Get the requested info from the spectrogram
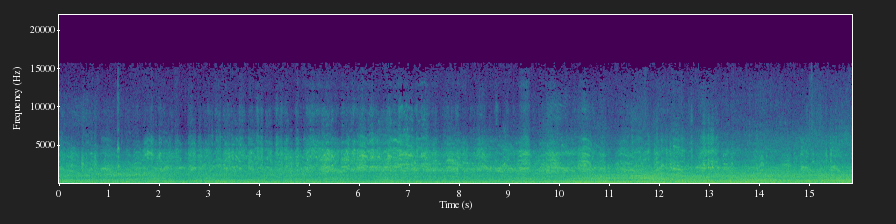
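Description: Black-headed gulls calling in short, irregular cries as the flock squabbles over food, heard over a steady rushing noise that grows slightly louder in the second half.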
